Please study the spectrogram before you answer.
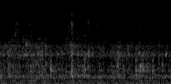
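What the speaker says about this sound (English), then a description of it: "pour off this juice" Grape juice poured off fresh grapes for jelly making, a faint, steady liquid trickle and splash running without a break.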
